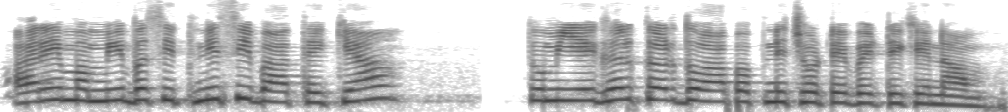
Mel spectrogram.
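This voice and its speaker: A woman's voice: sits high, normal speed, dull audio, natural voice. A woman voicing an agreeable adult son speaking on the phone in a cartoon story. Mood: obliging. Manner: agreeable, easygoing.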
